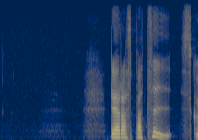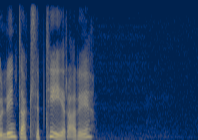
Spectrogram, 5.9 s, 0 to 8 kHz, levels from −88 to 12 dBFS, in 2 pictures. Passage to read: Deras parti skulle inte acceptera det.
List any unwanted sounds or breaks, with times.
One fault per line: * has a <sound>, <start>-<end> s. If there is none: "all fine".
all fine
